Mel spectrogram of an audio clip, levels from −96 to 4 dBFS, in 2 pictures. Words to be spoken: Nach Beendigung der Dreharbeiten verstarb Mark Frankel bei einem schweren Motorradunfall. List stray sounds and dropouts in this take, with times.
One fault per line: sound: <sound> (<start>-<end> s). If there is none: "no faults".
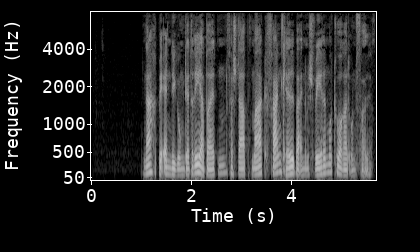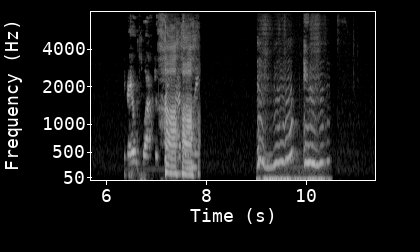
sound: laugh (6.4-7.9 s)
sound: laugh (9.0-10.5 s)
